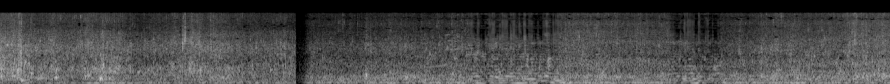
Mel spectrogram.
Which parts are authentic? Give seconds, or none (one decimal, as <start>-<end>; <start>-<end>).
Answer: 0.0-4.7; 5.6-6.7; 7.2-8.9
